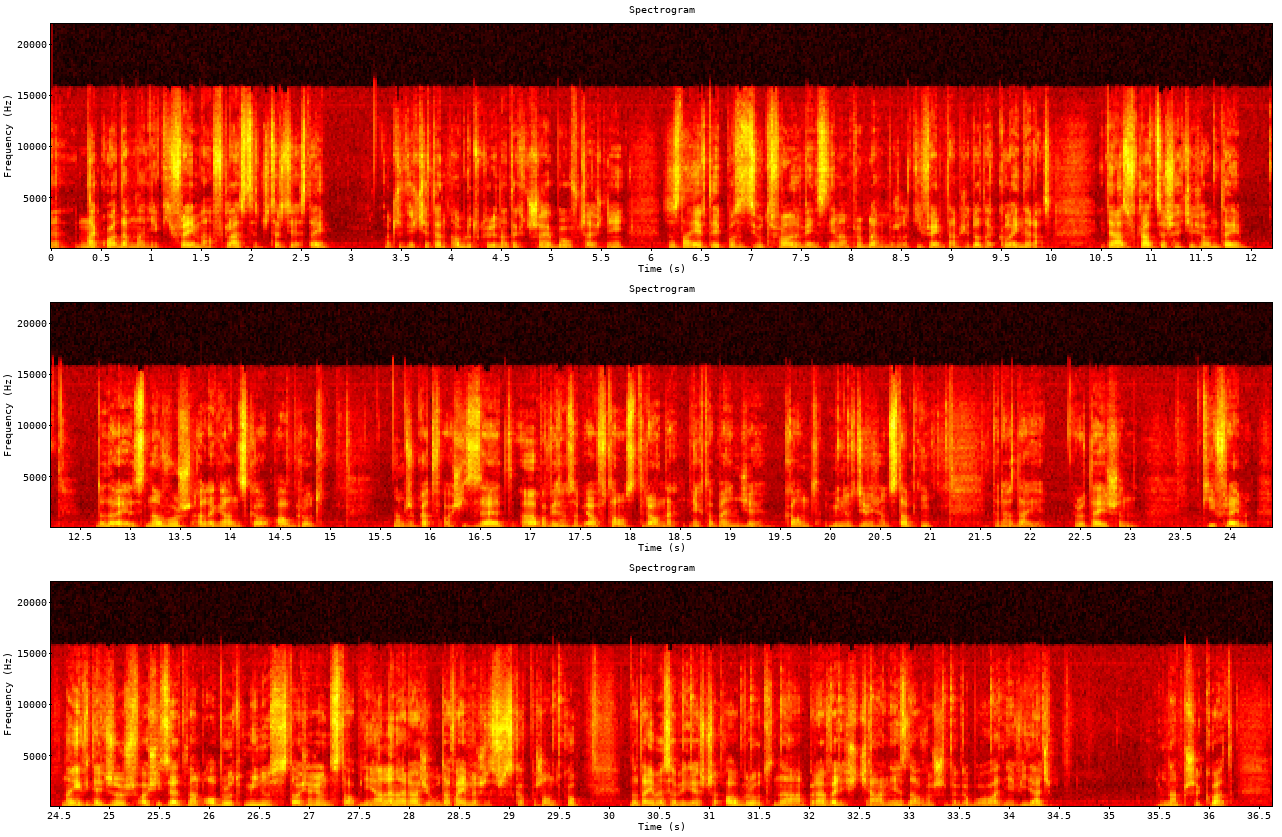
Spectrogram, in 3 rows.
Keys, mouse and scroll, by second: 2.1 i, 11.7-13.9 drag, 14.6 r, 21.0-22.0 drag, 21.6 |, 29.5-36.0 right drag.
